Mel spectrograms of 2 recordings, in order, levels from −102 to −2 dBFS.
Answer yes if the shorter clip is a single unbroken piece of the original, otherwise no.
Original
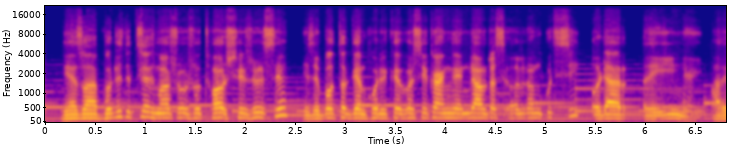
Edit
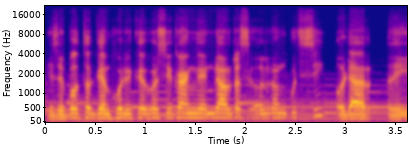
yes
